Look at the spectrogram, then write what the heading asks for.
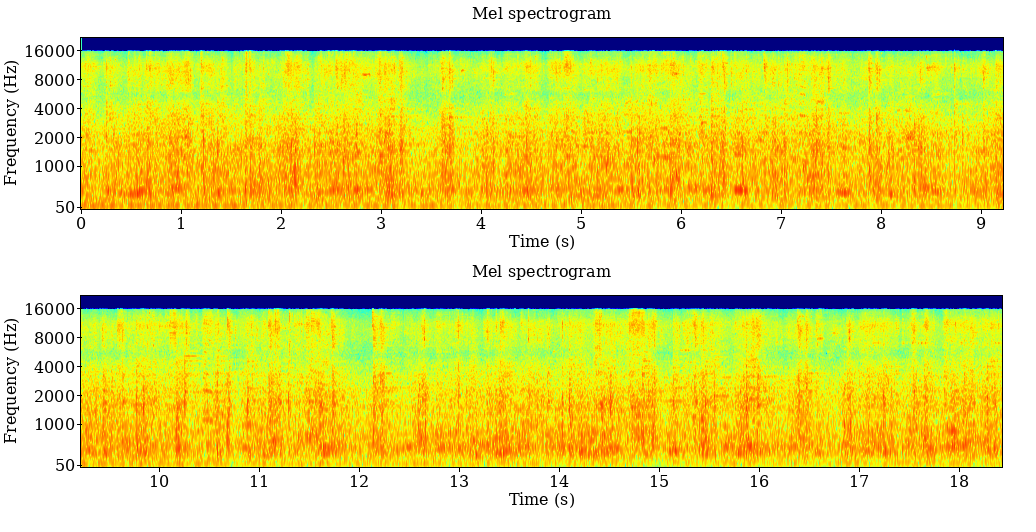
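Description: Loaded covered hopper cars of a grain train rolling past at speed: steady noise of steel wheels on the rails, with rapid clicks as the wheels cross rail joints.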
